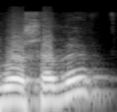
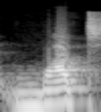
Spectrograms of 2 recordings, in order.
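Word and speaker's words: But: ওকে, বাট কিন্তু the tortoise, tortoise, আচ্ছা এখানে দেখো এই যে আমরা বলি না বাট দ্য টর্টয়েস, কিন্তু যারা নেটিভ স্পিকার তারা এটা কিভাবে উচ্চারণ করে জানো, বা দ্য টর্টয়েস, মানে বাট না, নেটিভদের উচ্চারণে এই বাটটাকে তারা কি বলে বা, ওকে, বা দ্য টর্টয়েস, বা দ্য টর্টয়েস।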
